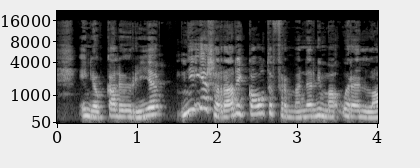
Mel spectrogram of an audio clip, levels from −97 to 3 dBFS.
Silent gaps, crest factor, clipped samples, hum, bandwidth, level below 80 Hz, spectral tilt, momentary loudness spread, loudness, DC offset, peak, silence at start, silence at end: none; 14 dB; under 0.1%; none; 16 kHz; -64 dBFS; -5.5 dB/octave; 5 LU; -21 LUFS; under 0.1%; -6 dBFS; 0.05 s; 0 s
